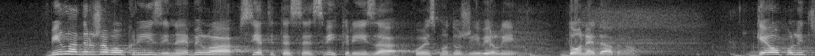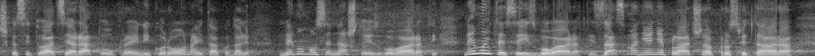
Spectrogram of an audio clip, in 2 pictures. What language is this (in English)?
Croatian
